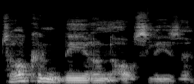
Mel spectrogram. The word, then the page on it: trockenbeerenauslese: German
